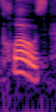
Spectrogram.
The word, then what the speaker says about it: clothes: 여기 나와 있는 clothes 단어는 th 모음 살짝 빼시고 그냥 clothes, 닫다 동사와 비슷하게 clothes라고 발음을 해주시면 되겠습니다.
